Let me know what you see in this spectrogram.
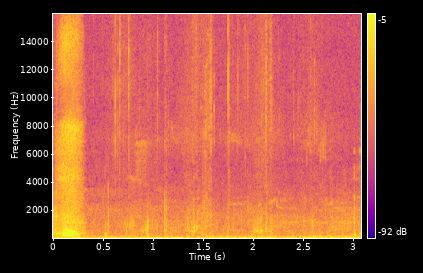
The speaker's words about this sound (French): Je pense que vous avez entendu ce bruit qui passait, ces deux biches qui viennent de bondir sous mes yeux.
